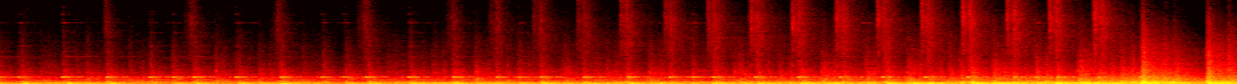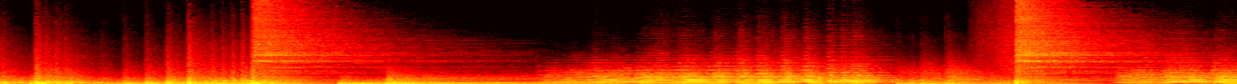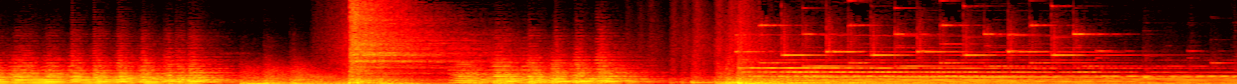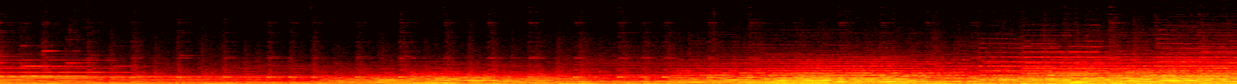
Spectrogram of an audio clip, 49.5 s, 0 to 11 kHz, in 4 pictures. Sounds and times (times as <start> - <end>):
Orchestra: 0.0 - 49.4
Timpani: 0.0 - 49.4.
